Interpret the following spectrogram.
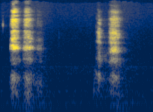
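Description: A woman crying: two gasping sobs about a second apart, each a quick double catch of breath.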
